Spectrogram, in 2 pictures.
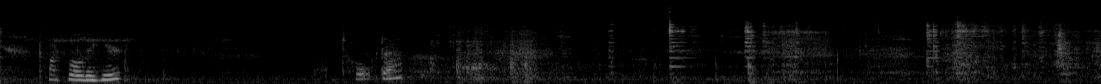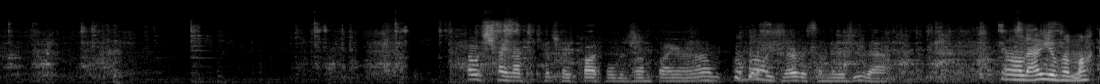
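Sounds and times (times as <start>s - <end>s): whisk scraping and clinking pan: 4.5s - 22.0s.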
